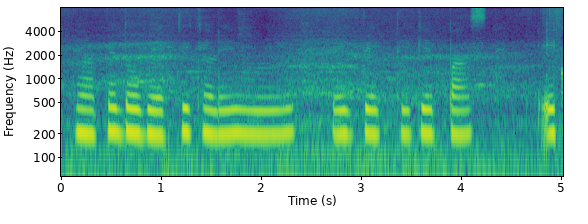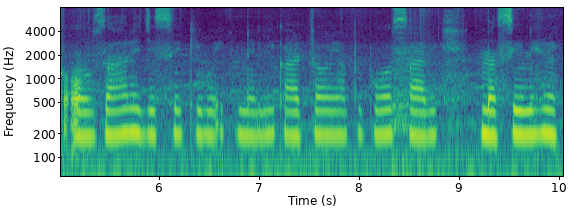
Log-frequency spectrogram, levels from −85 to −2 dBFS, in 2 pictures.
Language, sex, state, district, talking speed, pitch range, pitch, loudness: Hindi, female, Bihar, Samastipur, 165 wpm, 195-205 Hz, 200 Hz, -18 LUFS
